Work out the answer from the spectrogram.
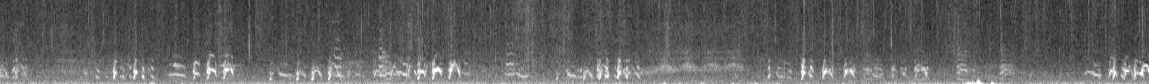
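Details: Flock of heritage turkeys walking with their keepers through a stand of pines toward pasture, calling in repeated rapid rattling gobble bursts every second or two, with soft footsteps and rustling underneath and one low thump.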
